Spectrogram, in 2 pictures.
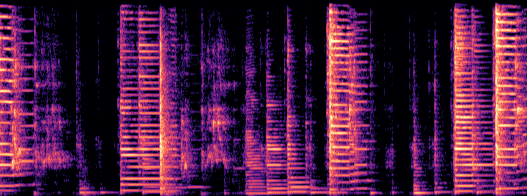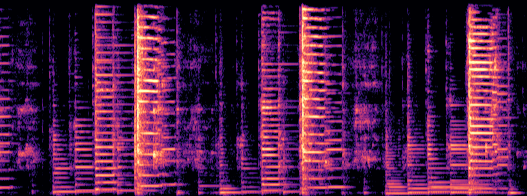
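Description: Acoustic guitar playing an arpeggio through C major, A minor, F and G triads in a steady stream of picked notes, with slides on the high E string.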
